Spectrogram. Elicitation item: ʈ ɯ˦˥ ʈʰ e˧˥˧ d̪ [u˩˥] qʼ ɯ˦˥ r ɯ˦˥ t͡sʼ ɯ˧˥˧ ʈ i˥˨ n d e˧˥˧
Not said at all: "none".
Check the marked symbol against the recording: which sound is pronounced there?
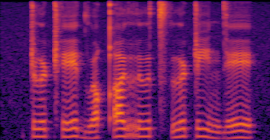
u˩˥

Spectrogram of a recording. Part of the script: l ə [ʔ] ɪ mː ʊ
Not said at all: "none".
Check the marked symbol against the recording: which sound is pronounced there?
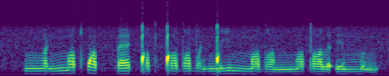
ʔ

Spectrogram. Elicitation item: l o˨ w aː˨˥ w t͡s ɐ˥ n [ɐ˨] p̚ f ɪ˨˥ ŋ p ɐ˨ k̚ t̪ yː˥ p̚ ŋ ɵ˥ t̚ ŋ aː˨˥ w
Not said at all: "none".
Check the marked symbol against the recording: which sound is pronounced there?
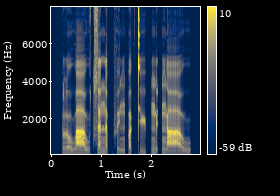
ɐ˨˥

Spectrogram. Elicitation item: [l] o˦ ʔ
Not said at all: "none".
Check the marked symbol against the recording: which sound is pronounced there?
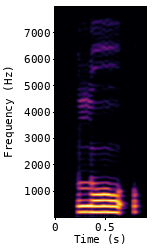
l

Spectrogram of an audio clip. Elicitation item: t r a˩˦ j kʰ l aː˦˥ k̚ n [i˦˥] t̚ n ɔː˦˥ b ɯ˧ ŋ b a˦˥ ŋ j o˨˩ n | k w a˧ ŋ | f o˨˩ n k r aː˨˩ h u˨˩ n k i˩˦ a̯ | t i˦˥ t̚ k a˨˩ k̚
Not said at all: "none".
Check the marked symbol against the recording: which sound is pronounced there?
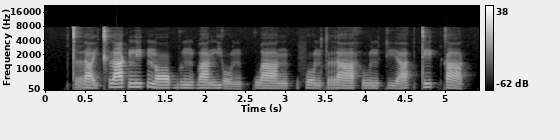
i˦˥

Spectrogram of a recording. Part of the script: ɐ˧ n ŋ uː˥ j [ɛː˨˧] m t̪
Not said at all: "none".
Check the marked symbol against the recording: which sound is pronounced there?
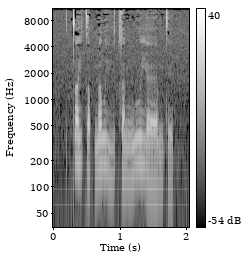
ɛː˨˧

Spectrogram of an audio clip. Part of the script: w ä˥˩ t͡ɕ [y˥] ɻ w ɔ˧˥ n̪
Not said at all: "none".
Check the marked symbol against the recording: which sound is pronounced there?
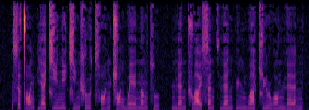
y˥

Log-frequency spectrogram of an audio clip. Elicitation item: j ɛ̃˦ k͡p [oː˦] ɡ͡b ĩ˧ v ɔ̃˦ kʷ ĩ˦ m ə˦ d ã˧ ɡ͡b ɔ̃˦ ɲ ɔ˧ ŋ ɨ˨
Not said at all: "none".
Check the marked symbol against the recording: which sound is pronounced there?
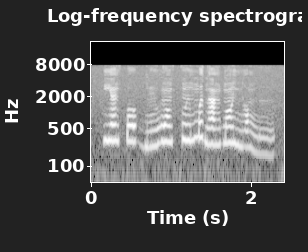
oː˦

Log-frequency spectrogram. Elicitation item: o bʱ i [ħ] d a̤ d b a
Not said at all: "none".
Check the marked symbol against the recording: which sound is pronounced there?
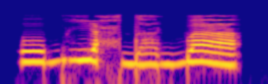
ħ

